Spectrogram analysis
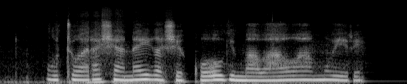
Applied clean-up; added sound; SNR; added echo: neural mask model RNNoise.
